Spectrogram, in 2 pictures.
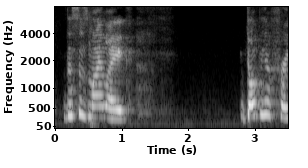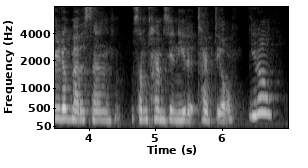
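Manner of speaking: talking through happy tears. Giving viewers an update about loneliness and medicine, while crying happy tears. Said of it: "I'm crying actually happy tears".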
